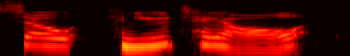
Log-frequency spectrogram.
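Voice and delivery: slow, drawn-out Southern drawl. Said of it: "am I, s-, I'm living in the South now".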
